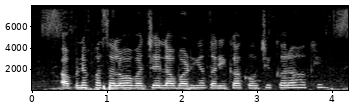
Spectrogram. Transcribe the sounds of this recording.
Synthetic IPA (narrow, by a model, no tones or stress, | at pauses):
ɐpnepʰəsəlʋabətːʃelabəɽ̤ijãt̪əɾiːkakoːt͡ʃikəɾaɦɐkʰin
